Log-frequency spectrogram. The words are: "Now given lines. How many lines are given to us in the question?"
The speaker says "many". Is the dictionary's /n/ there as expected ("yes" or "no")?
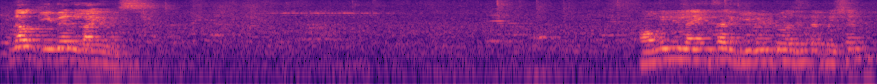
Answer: no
